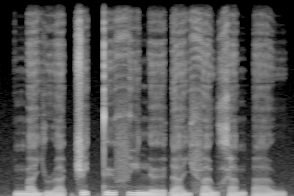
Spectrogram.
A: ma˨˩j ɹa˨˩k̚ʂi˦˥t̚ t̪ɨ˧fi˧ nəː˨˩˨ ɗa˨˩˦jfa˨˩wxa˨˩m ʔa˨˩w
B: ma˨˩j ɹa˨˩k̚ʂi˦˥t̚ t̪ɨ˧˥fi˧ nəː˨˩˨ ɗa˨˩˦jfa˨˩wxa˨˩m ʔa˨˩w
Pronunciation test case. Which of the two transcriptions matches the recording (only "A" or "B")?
B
